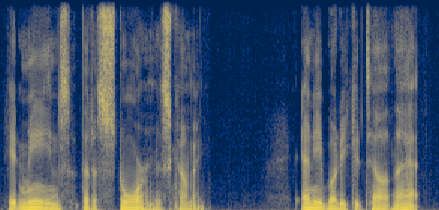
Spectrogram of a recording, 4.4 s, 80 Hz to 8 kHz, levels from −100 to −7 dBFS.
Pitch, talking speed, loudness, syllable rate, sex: 85 Hz, 150 wpm, -18 LUFS, 4.8 syllables/s, male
